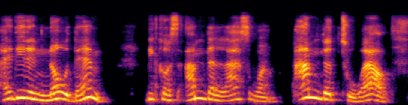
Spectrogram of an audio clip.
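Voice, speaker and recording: In a Spanish accent, a woman speaks at a medium pitch and a fairly slow pace, somewhat breathy, with very wide pitch swings. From El Salvador. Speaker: doctor and network marketing speaker. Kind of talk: motivational talk.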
